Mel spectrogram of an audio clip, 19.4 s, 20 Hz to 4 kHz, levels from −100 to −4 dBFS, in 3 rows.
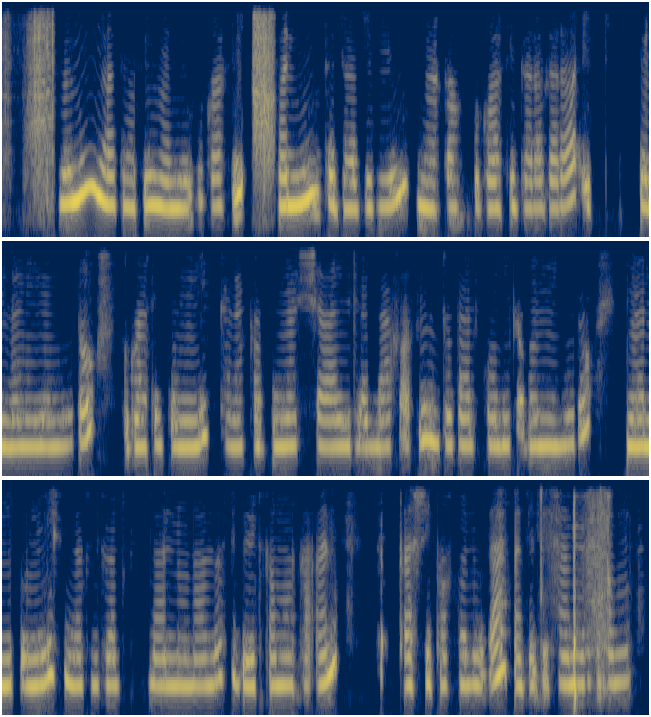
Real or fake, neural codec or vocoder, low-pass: fake; codec, 44.1 kHz, 1.7 kbps, Pupu-Codec; 3.6 kHz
